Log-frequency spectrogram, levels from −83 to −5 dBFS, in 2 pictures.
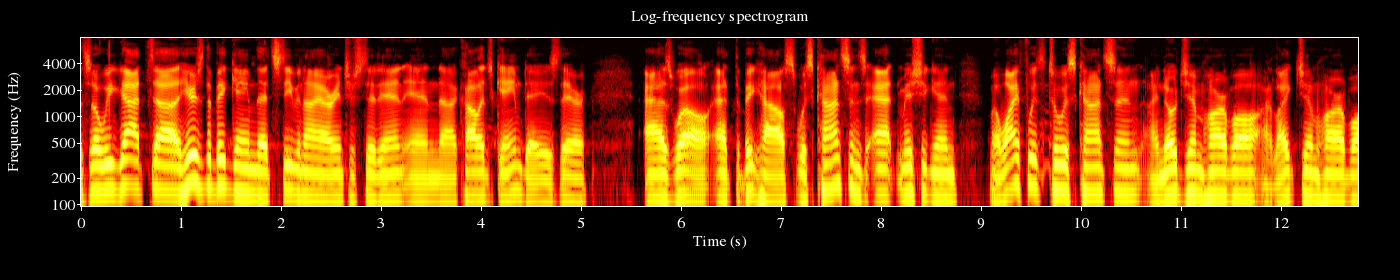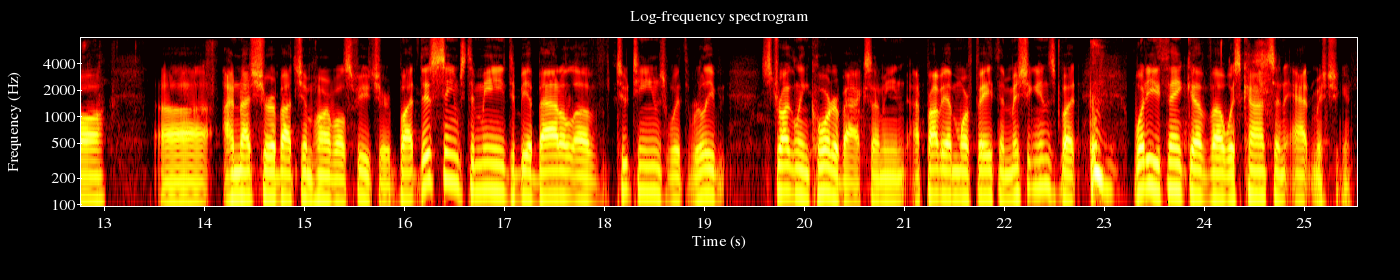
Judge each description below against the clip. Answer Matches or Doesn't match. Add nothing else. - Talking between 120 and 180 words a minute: Doesn't match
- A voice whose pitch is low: Matches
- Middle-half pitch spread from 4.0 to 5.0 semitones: Matches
